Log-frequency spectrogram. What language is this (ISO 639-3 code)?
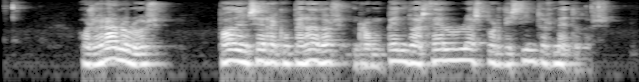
glg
